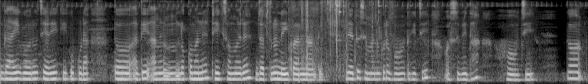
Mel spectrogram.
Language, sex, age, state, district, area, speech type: Odia, female, 18-30, Odisha, Mayurbhanj, rural, spontaneous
